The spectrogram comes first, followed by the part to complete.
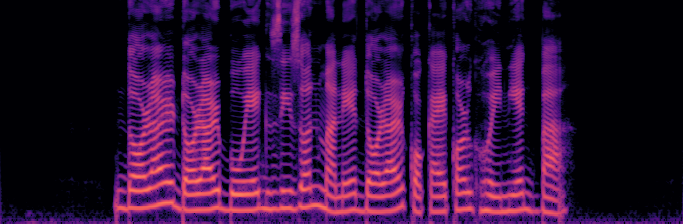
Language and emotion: Assamese, neutral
